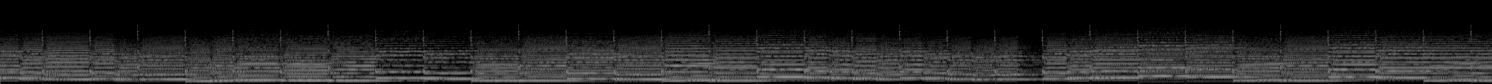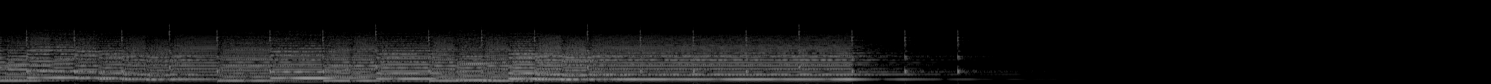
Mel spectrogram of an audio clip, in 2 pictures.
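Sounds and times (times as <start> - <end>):
trombone duet: 0.0 - 23.9.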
